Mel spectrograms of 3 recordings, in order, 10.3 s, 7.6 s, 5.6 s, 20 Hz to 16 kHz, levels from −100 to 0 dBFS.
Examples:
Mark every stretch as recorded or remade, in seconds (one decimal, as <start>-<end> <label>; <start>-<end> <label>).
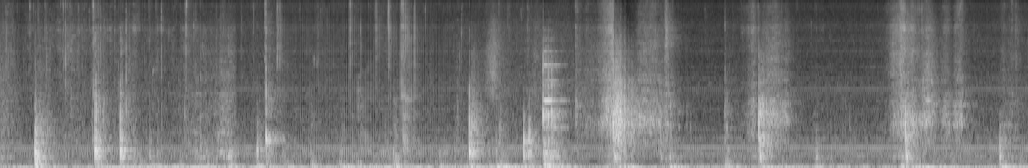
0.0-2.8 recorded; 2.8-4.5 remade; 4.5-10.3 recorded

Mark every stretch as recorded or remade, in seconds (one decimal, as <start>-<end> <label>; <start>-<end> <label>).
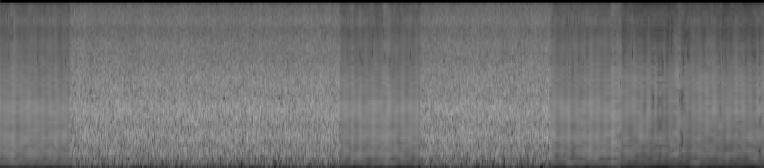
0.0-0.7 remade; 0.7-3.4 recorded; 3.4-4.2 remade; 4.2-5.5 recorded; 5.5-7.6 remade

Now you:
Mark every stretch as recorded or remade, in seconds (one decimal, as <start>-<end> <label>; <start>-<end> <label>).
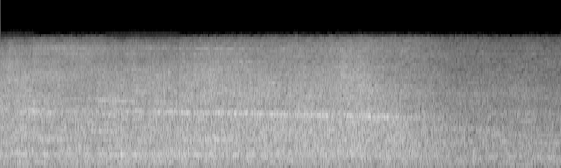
0.0-1.5 remade; 1.5-4.9 recorded; 4.9-5.6 remade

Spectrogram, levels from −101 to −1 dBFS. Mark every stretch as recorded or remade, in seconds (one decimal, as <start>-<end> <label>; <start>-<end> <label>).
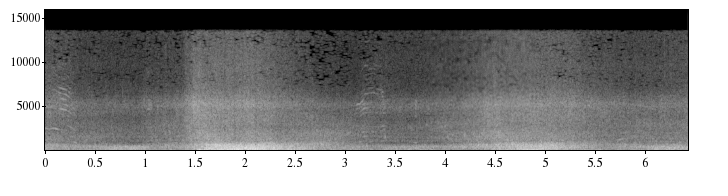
0.0-3.8 recorded; 3.8-4.9 remade; 4.9-6.4 recorded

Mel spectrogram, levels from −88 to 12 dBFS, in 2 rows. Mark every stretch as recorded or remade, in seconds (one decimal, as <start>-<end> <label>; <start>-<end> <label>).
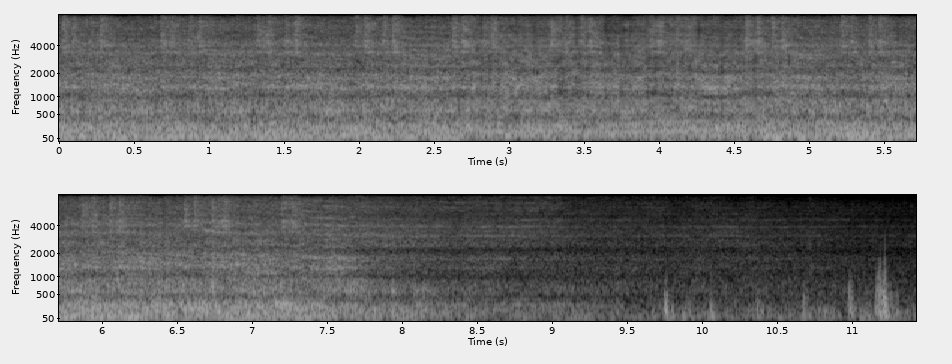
0.0-2.7 recorded; 2.7-4.7 remade; 4.7-11.4 recorded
